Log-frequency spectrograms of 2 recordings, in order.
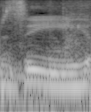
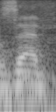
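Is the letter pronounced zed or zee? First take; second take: zee; zed. First: The letter is said as zee. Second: The letter is said as zed. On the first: "the American" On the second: "the British pronunciation"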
